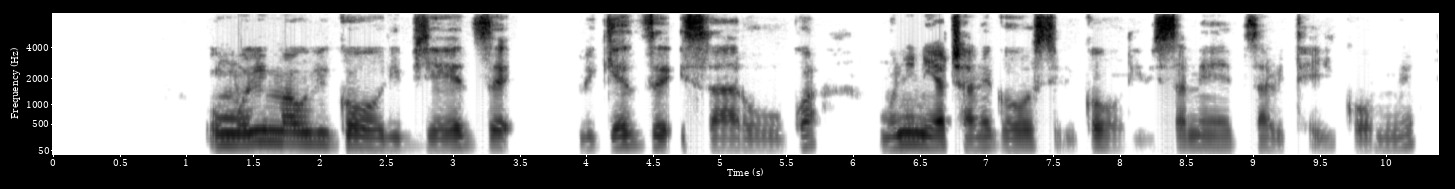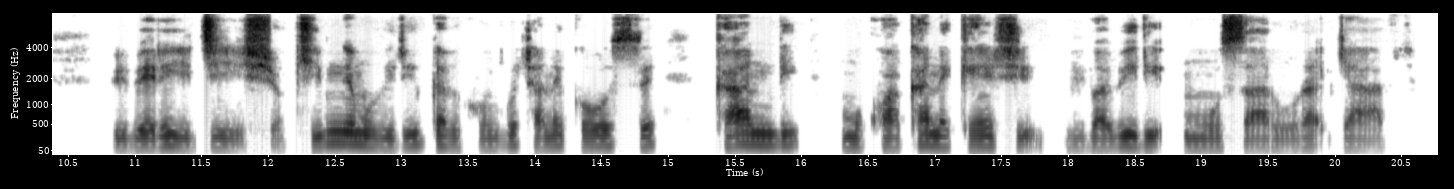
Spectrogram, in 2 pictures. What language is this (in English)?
Rundi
